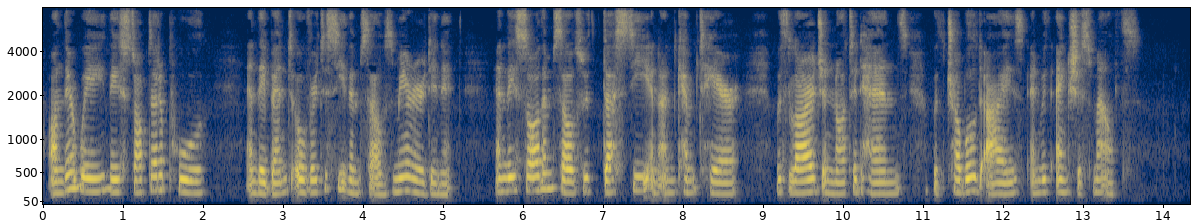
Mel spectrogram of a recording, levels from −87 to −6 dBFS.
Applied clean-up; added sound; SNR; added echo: none; none; none; none.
